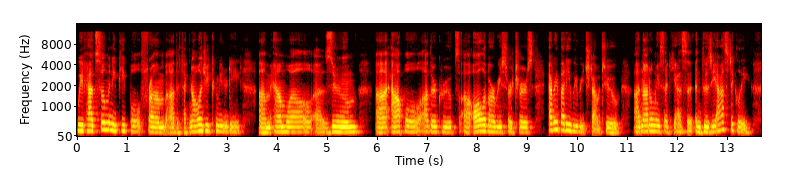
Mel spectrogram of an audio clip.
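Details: Adult woman speaking; normal speech.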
